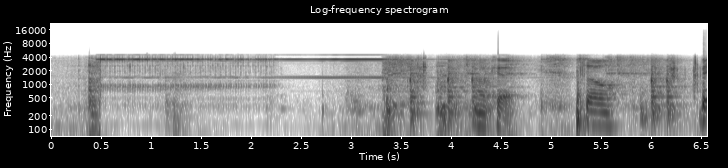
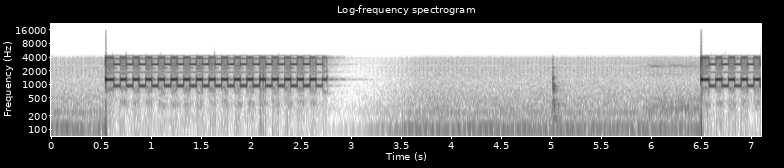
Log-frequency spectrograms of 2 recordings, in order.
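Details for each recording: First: Vintage Siemens Milano Italian wall telephone, hook switch held down: bright rapid metallic ringing in bursts with steady high tones; normal antique-phone ringing. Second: Vintage Siemens Milano Italian wall telephone, before repair, hook switch held down, ringing with its add-on electronic ringer shorted to high: shrill, buzzy electronic warble in about two-second bursts, harsh and thin rather than a bell.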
